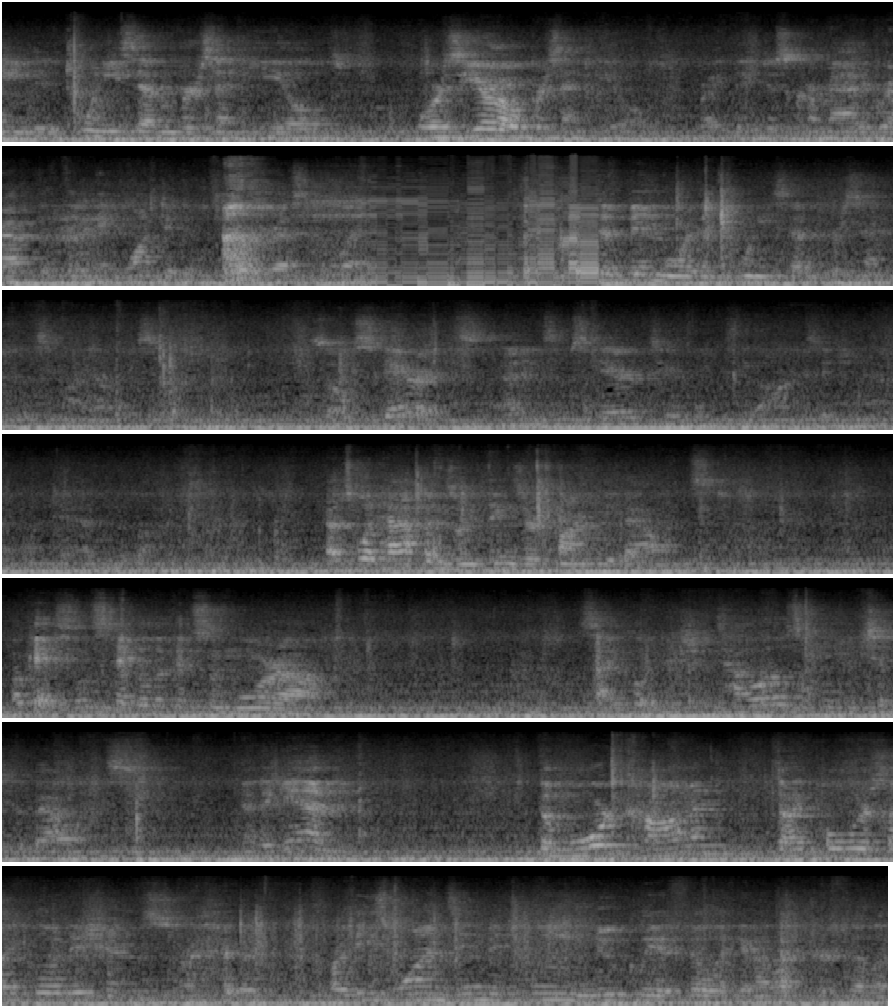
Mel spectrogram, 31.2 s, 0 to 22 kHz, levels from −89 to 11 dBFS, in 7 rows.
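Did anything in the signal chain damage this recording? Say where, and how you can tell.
Yes. From 6.23 to 7.45 s there is robotic sound from repeated short buffers. A starved driver or buffer stage likely replays its last 7.5 ms block for most of that stretch, forcing a rigid 134 Hz buzz. A spectrogram shows flat, evenly spaced harmonics, and the waveform shows identical repeating cycles.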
